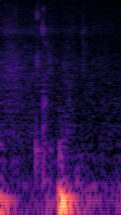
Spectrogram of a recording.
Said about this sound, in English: No worries. I'm gonna reach down and grab my water.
